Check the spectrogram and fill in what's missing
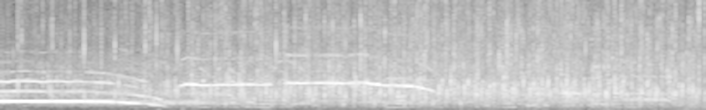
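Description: Crowd applause at an outdoor women's rally and march in Denver, a broad sustained clapping that stays strong throughout, with whistle-like tones and a few voices mixed in near the start.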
